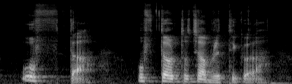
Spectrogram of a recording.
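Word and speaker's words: 읊다: Sorry, রিউল আর ফিউপ একসাথে থাকলে আমরা জানি, রিউল আর ফিউপ যদি একসাথে থাকে তাহলে ফিউপের উচ্চারণটা হবে, রিউলের উচ্চারণটা হবে না। তাহলে সেক্ষেত্রে দেখেন, এই যে রিউল রিউলের উচ্চারণটা হবে না, তাহলে কি হবে, উফতা, উফতা অর্থ হচ্ছে আবৃত্তি করা, উফতা, আবৃত্তি করা।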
